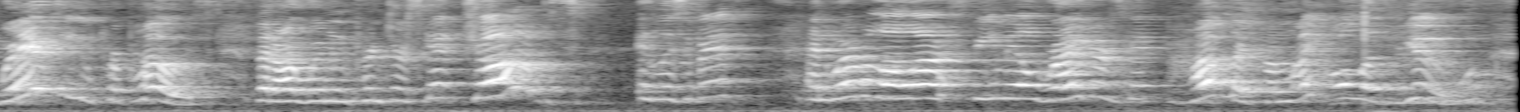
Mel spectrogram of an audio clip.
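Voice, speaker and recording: High, pointed suffragist played by an actress, very echoey. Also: female voice, a bit bright. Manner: formal, emphatic, pointed. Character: earnest, sharp-tongued, embattled 19th-century suffragist newspaper proprietress. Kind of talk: staged play reading. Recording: very echoey room.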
